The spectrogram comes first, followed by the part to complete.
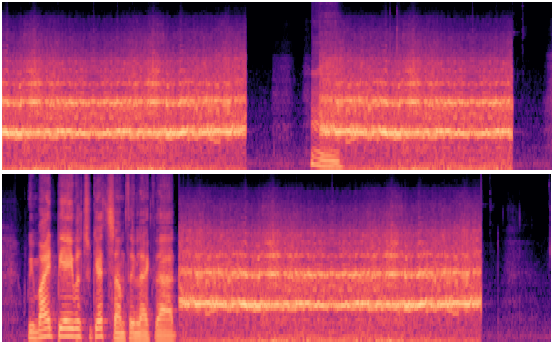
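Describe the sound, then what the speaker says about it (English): Sustained tonal tire squeals from Assetto Corsa play in three long bursts separated by silences, with someone talking briefly in between. "Skid sounds we will probably take from other cars"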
